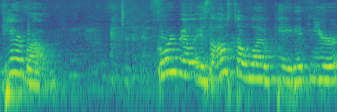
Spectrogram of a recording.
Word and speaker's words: Cairo: Another is similar but pronounced differently, Cairo.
